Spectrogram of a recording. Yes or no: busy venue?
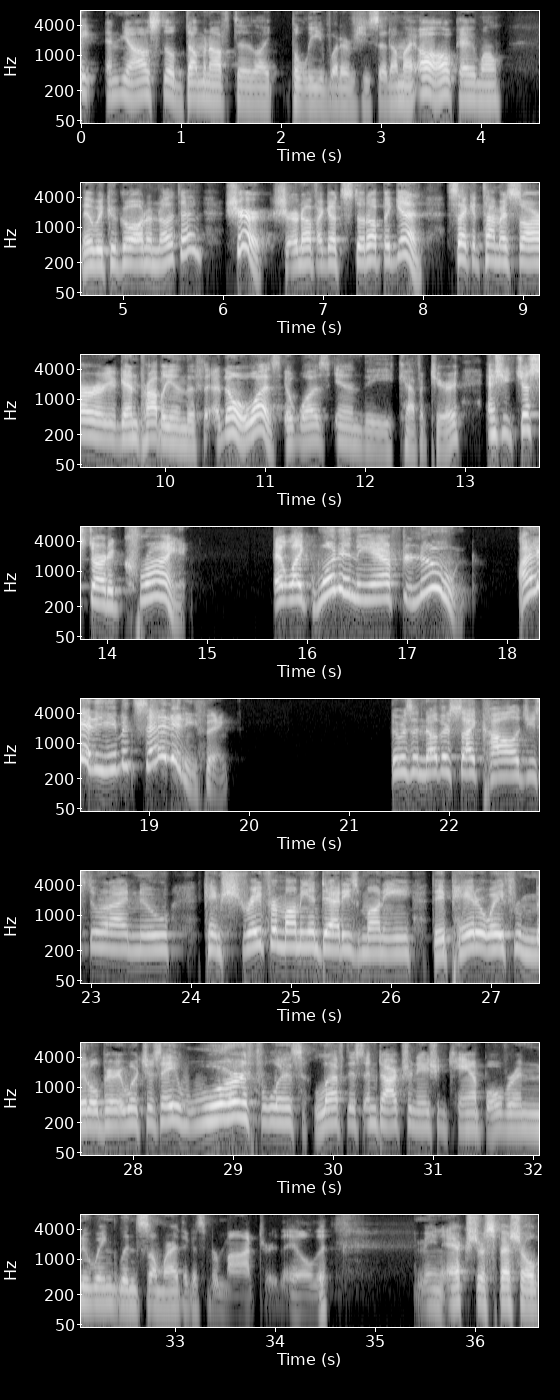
no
